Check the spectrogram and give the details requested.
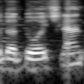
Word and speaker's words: Deutschland: بیتشون افها بیتشون خود آلمانیا آلمان رو مثل ما آلمان تلفظ میکنن یا ژرمنی نمیگن نمیگن نمیگن دوچه زاکس تو جرمنی ا دوچلند ا آلمان دوچلند دوچلند اوکی نه جرمنی میگن و نه آلمان میگن اینا میگن دوچلند دقیقا زبان آلمانی میشه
